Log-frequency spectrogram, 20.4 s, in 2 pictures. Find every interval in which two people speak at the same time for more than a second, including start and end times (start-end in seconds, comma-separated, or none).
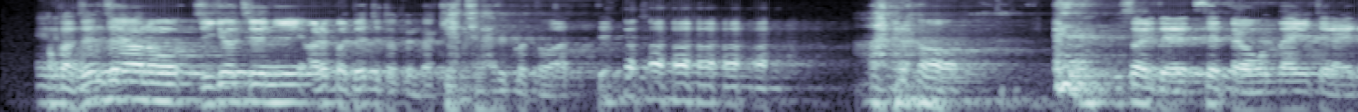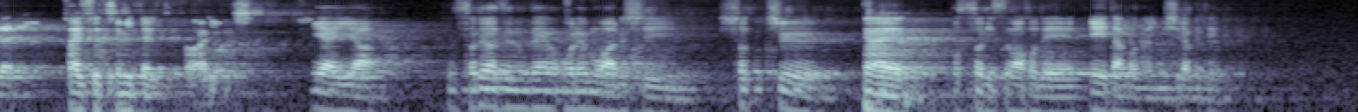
none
